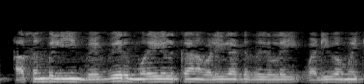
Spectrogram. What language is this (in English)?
Tamil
